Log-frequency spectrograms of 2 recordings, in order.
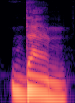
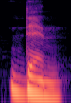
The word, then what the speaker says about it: dan: The pronunciation of dan is dan. It's not den.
